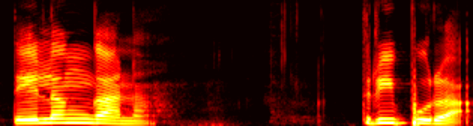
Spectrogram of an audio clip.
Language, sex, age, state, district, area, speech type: Marathi, female, 30-45, Maharashtra, Wardha, rural, spontaneous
